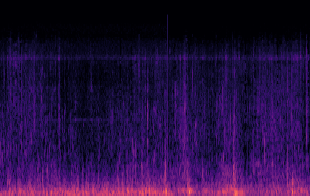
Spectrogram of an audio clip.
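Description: Wind gusting over the microphone, with choppy water lapping and slapping against a kayak hull.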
